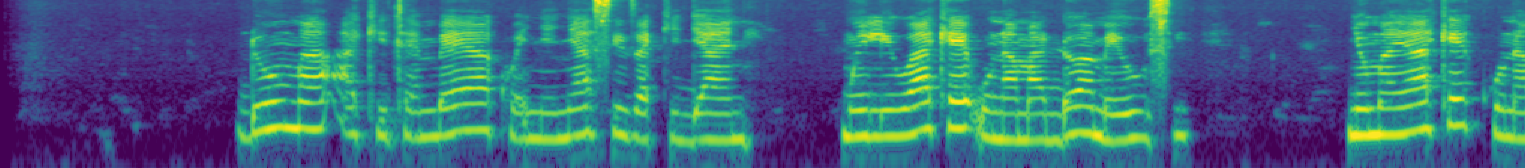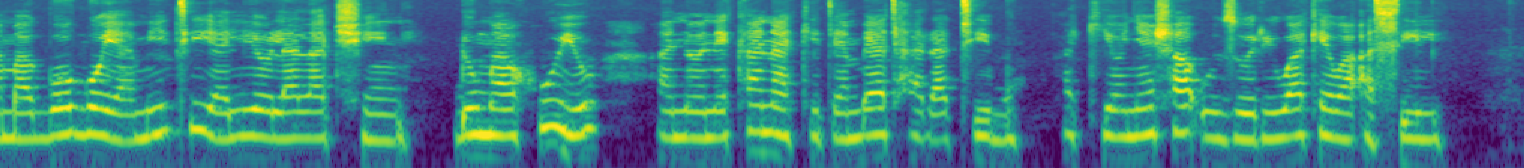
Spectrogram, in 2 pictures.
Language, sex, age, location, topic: Swahili, female, 25-35, Nairobi, government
